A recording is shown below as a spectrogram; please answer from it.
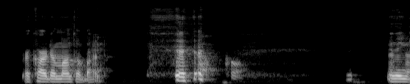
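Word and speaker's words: Ricardo Montalbán: Ricardo Montalban. No. Yeah, no, that's actually how you say it. Ricardo Montalban.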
